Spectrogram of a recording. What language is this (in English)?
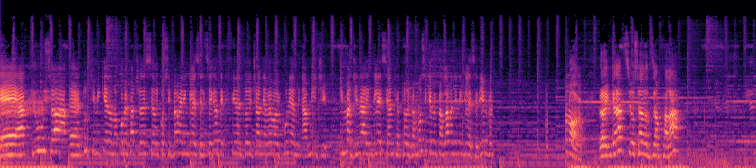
Italian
